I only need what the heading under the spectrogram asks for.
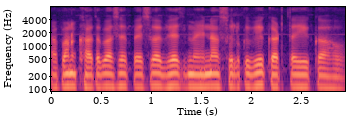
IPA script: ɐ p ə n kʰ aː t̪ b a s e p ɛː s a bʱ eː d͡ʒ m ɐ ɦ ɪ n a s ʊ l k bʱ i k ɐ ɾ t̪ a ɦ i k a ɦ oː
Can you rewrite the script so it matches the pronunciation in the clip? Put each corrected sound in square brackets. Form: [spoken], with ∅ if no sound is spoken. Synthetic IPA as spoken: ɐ p ə n kʰ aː t̪ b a s e p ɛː s a bʱ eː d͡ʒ m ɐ ɦ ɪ n a s ʊ l k bʱ i k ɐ ɾ t̪ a ɦ i k a ɦ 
